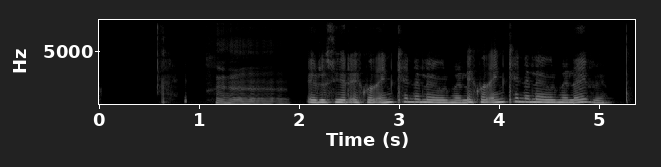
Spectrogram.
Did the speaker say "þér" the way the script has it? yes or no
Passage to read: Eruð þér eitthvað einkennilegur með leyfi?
yes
